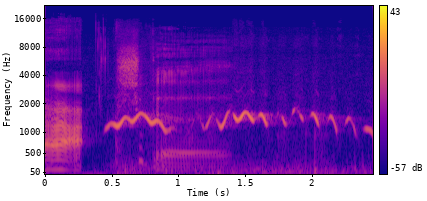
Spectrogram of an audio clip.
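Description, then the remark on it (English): A person imitates a bird with a warbling, wavering whistle that trills on for about two seconds. It follows a brief burst of voice, and faint talking sits underneath. “I'm going to dress up in multicolors, cover myself in sour sugar, and eat a bunch of sour worms and make those bird noises that you're doing.”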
